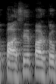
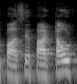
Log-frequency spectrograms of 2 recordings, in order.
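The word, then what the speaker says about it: Passepartout: With this message he servant पासेपार्टो grabs Phillies, इसको पासेपार्टो पढ़ना है, इसको पासेपार्ट आउट नहीं पढ़ना है, ये जो है ना ये यूटी साइलेंट है, पासेपार्टो।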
